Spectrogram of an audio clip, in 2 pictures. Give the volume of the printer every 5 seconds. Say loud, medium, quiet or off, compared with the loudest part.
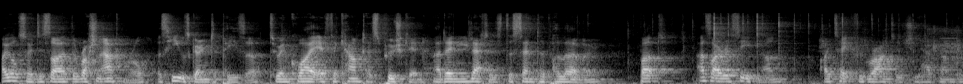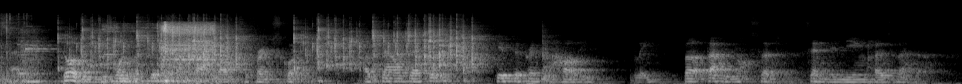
off, quiet, loud, off.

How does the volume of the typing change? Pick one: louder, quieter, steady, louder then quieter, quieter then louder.
louder.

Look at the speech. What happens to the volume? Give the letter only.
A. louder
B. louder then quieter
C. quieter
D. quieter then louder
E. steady
C.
